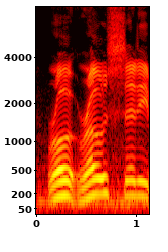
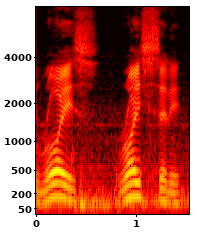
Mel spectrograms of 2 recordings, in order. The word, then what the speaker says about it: Royce City: Rose City Buc-ee's. It's spelled crazy, too. Royce City.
